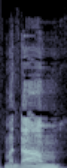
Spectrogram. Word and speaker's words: Madame: Yes, I hope you know this person, Madame Curie. – OK, 我们说今天的课文很好，但是我们在学课文之前先看一下单词。 – New words, new page. – 我们从夫人这个词开始。 – Madam. – Madam. It sounds French, right? – Yes. – Madam, 这是英语。法国人怎么读呢？ Madame. Madame, that's French.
